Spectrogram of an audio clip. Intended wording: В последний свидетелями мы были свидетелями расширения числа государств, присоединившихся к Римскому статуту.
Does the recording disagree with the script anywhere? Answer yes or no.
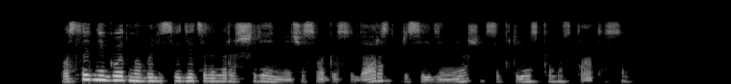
yes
